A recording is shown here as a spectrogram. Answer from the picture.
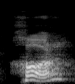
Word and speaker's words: хорь: This contrasts with so-called soft consonants, where the front of the tongue is brought close to the hard palate, giving a higher pitched, palatalized sound. Examples include rad, glad, and riad, row or line. Rad, riad, rad, riad. Chor, choir, and chor, polecat. Chor, chor.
